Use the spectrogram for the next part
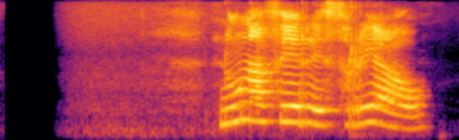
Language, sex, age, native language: Icelandic, female, 7, Icelandic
